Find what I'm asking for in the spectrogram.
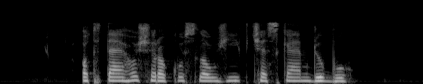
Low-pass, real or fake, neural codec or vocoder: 7.2 kHz; real; none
